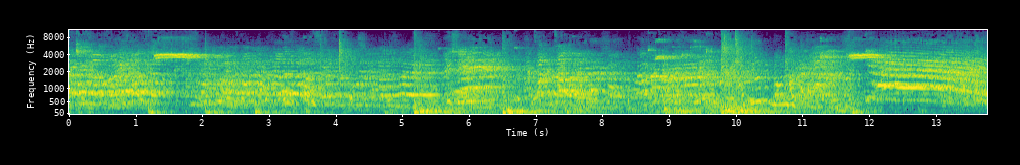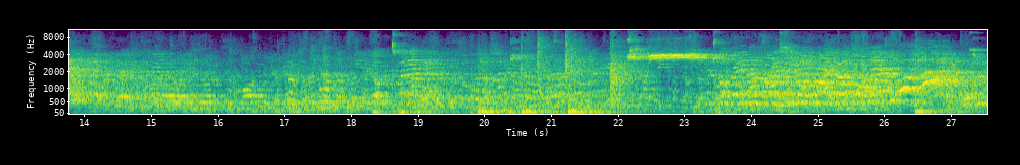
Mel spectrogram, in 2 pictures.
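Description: A volleyball thuds against hands and forearms.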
